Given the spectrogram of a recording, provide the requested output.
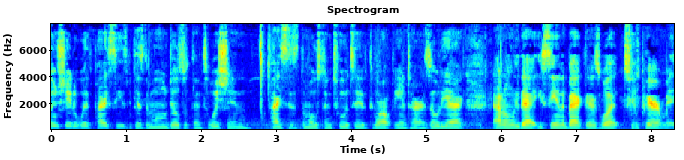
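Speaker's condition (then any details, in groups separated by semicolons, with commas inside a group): No condition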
